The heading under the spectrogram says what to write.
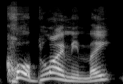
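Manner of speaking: hammed-up, badly faked British; mock British geezer greeting, badly done; terrible British accent. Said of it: "my terrible British accent".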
